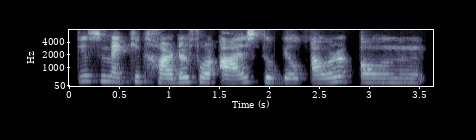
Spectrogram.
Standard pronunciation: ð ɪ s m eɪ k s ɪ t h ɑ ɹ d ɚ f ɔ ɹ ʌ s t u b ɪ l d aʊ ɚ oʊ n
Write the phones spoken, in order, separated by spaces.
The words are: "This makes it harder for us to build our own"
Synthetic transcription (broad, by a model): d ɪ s m eɪ k ɪ t h ɑ ɹ d ɚ f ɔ ɹ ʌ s t u b ɪ l d aʊ ɚ oʊ n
